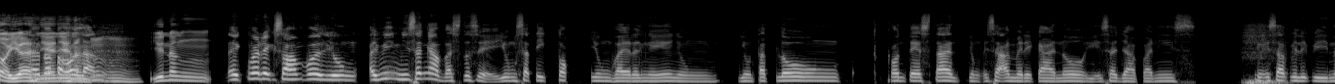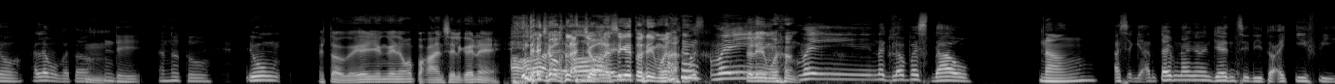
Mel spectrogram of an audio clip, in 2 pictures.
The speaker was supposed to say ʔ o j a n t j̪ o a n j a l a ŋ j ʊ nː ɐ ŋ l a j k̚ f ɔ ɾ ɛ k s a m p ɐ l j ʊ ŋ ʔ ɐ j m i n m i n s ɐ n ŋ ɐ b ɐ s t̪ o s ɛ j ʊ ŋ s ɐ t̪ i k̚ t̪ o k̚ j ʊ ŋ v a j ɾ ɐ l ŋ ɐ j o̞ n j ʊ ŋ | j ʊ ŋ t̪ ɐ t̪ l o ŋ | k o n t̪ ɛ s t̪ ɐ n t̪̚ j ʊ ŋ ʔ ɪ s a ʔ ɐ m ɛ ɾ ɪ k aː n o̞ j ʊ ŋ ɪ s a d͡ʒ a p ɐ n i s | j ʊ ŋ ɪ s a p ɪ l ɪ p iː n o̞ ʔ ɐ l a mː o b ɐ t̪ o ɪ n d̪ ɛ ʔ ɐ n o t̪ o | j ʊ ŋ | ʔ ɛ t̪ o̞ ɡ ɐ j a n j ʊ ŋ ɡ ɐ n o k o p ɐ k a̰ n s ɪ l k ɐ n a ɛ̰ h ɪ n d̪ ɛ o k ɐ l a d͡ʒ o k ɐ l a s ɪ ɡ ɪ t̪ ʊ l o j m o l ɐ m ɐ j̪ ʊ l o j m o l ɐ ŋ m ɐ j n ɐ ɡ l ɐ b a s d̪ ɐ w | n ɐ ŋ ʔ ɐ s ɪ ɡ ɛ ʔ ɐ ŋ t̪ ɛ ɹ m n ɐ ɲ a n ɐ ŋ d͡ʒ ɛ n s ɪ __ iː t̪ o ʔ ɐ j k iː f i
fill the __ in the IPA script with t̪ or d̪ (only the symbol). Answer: d̪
